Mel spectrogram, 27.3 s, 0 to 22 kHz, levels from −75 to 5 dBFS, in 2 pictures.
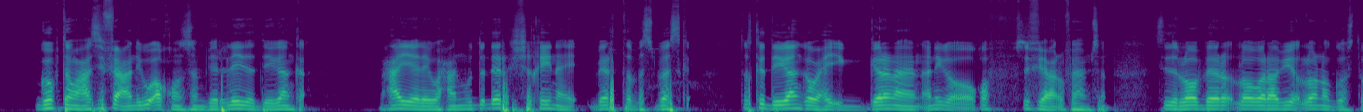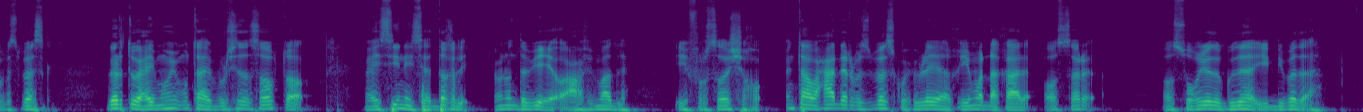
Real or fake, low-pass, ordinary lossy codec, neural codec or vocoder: real; none; none; none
